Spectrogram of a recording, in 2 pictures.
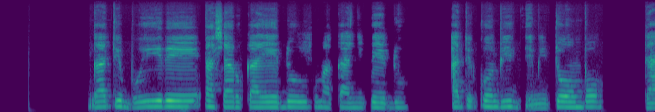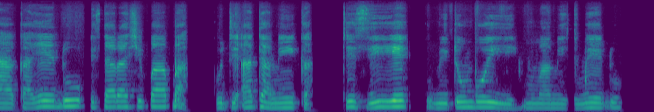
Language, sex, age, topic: Ndau, female, 25-35, health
